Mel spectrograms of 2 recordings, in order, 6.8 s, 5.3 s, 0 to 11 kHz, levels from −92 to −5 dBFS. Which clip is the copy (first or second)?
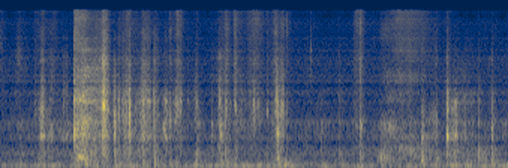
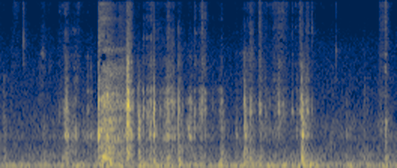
first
